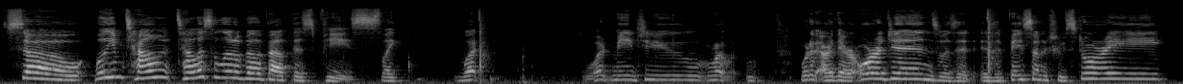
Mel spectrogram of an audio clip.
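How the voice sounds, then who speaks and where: A woman's voice: on the high side, animated, a little slow, a bit bright, slight background noise. A woman moderating a writers' Q&A in a conversational, effusive and appreciative way. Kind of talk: conversational interviewing.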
